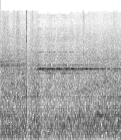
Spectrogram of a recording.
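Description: Busy curbside ambience: indistinct overlapping voices over a steady traffic hum, with a brief click about half a second in and a thin, steady high-pitched tone through the second half.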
